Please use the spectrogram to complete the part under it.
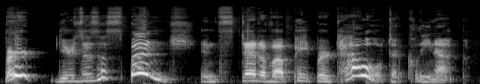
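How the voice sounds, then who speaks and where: A man voicing an excitable furry little monster puppet, reading a children's picture book in a strained, throaty voice. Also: a little high, voice pushed up, full character voice. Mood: earnest, instructive. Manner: emphatic, swooping, deliberate reading to small children.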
